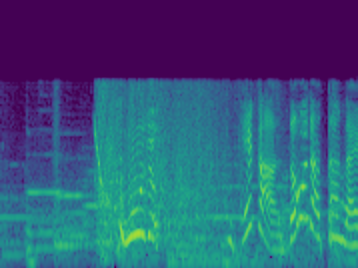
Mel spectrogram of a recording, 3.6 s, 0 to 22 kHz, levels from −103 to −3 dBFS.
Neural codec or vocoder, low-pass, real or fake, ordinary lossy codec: codec, 16 kHz, 8 kbps, FunCodec, trained on Chinese and English, 25 frames a second; 7.2 kHz; fake; none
